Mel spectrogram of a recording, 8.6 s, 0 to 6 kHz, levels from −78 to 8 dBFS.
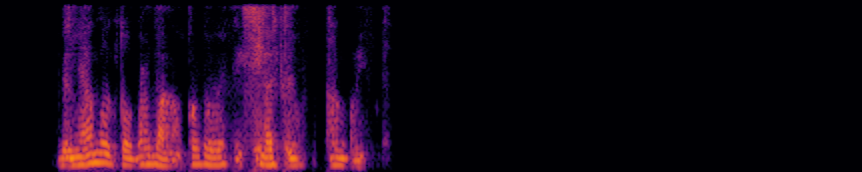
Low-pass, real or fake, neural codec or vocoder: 5.4 kHz; fake; codec, 16 kHz, 1 kbps, FreqCodec, smaller model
